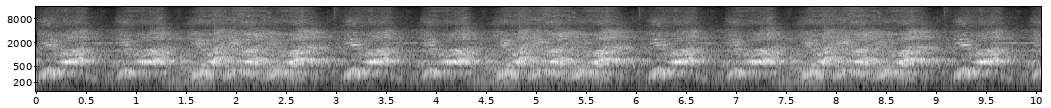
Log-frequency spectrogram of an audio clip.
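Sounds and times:
football fans chanting: 0.0s - 10.0s.

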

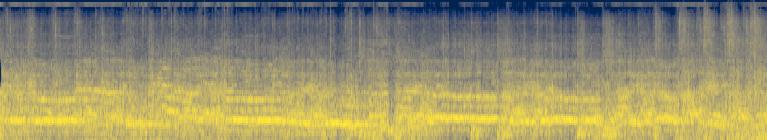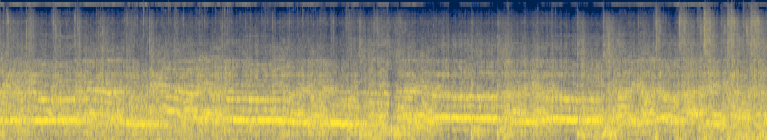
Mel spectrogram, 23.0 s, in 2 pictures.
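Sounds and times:
crowd chanting: 0.0s - 23.0s.

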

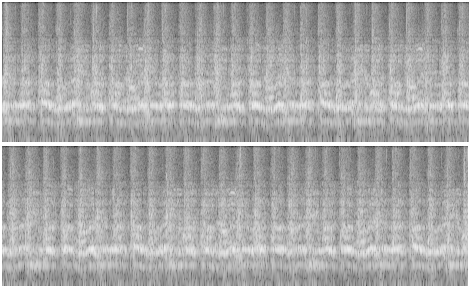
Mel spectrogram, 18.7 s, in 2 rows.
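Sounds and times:
football fans chanting: 0.0s - 18.6s.

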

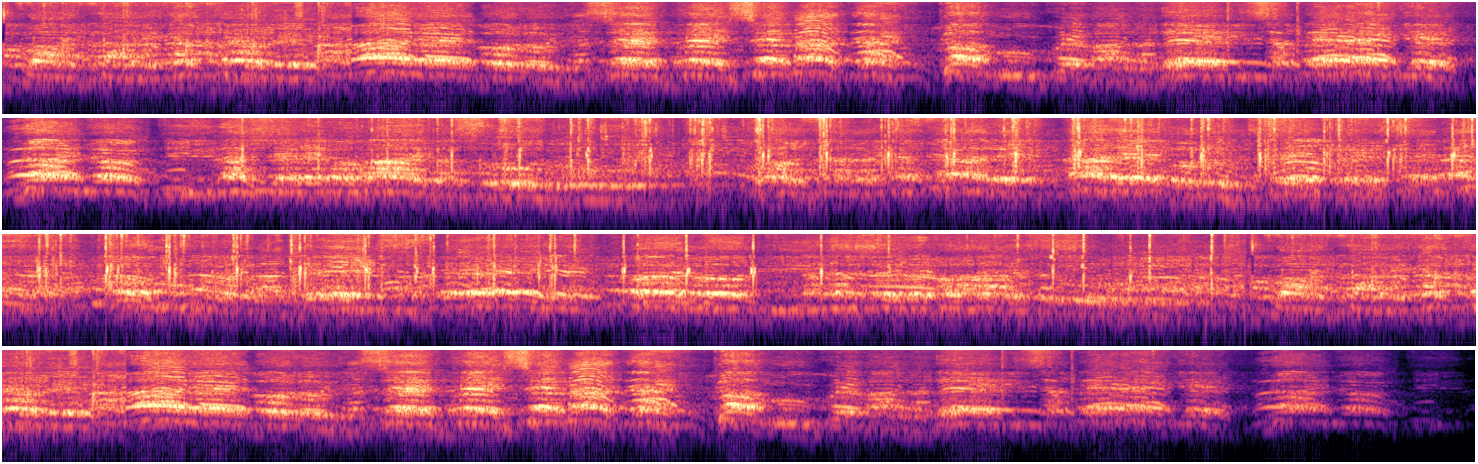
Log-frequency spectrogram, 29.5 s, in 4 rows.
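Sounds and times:
fans chanting: 0.0s - 29.4s.

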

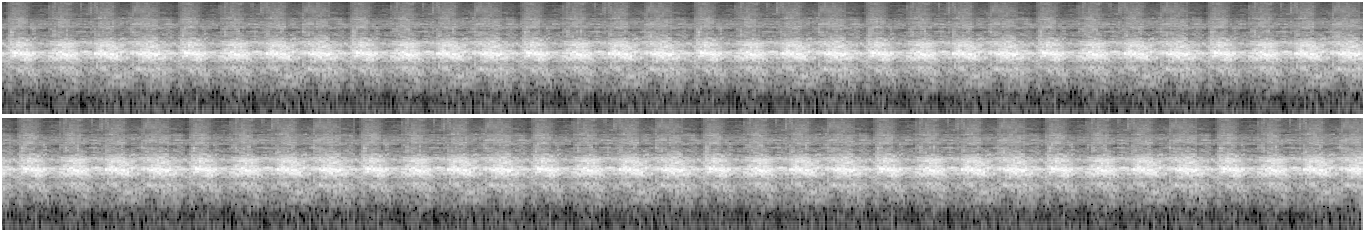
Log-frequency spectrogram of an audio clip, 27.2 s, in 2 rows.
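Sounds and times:
people chanting: 0.0s - 27.2s.

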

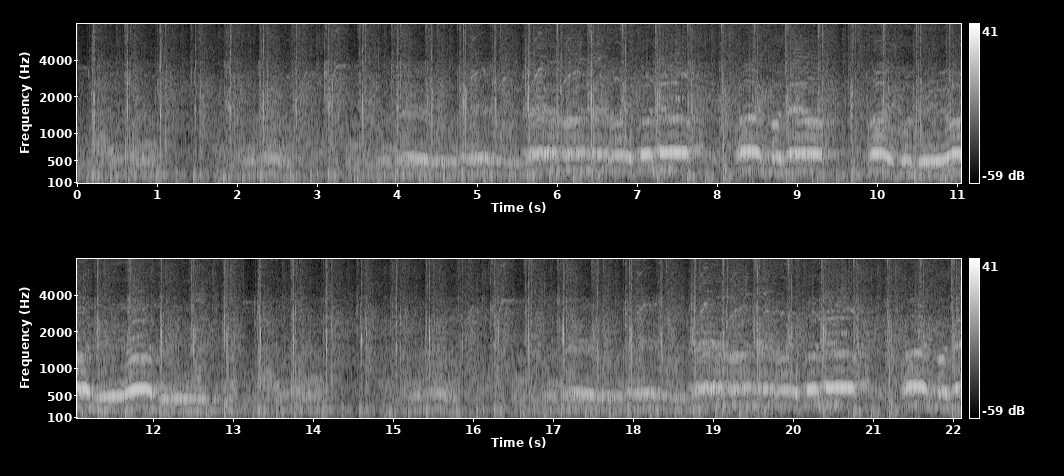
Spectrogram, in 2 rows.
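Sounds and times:
football crowd chanting: 0.0s - 22.0s.

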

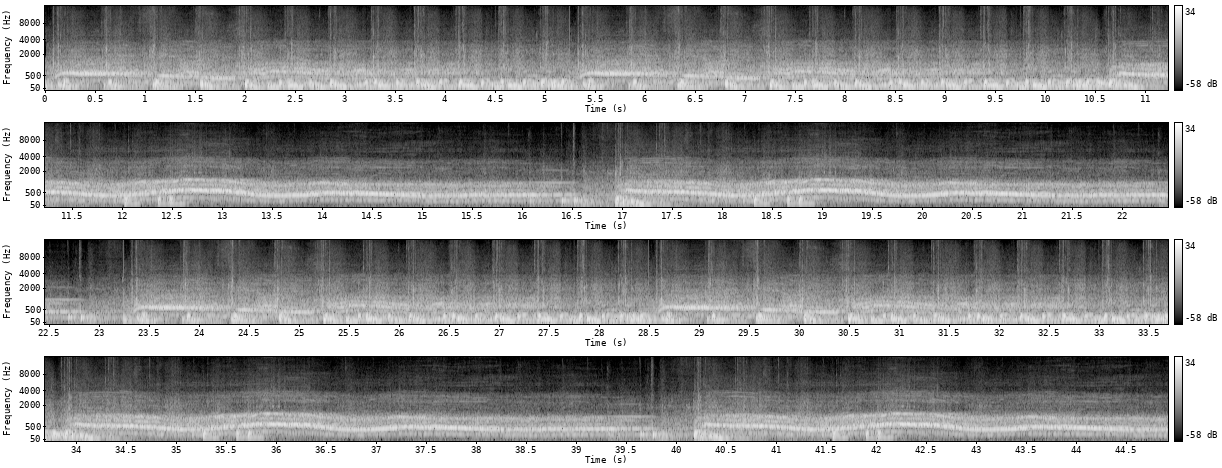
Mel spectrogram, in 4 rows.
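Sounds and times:
fans chanting woah shalalala: 0.0s - 44.9s.

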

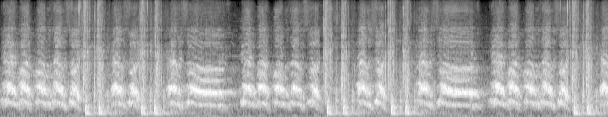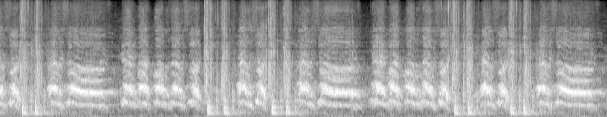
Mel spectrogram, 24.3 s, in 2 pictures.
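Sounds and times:
crowd singing football songs and soccer chants: 0.0s - 24.2s
clapping: 1.4s - 2.2s, 2.8s - 3.4s, 6.4s - 8.4s, 11.2s - 13.2s, 16.2s - 18.2s, 20.9s - 22.9s.

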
